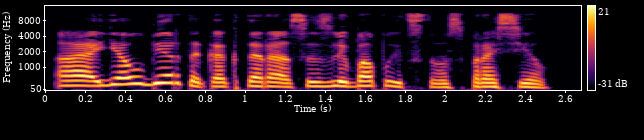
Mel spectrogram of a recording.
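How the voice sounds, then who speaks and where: A woman's voice: mid-range voice, sing-song, a little fast, no room sound, studio quality, natural voice. A woman voicing a clever young male investigator who reasons aloud with a teasing edge. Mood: wry.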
